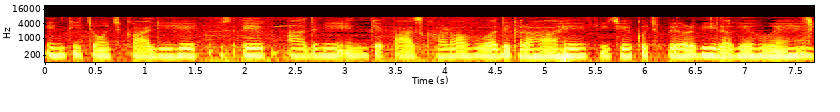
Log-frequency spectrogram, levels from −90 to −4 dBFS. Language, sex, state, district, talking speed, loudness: Hindi, female, Maharashtra, Dhule, 165 wpm, -16 LUFS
